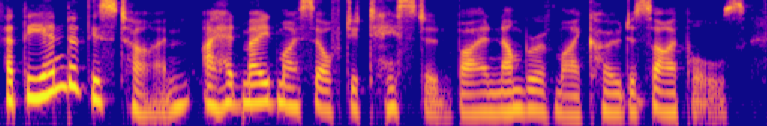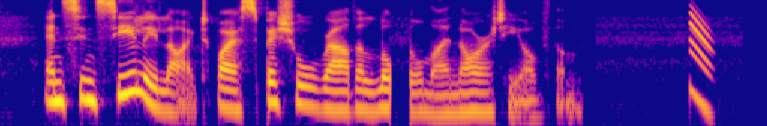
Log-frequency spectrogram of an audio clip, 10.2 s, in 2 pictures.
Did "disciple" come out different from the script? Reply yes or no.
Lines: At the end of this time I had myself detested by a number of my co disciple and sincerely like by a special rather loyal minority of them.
yes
